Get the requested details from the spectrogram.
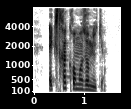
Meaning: extrachromosomal
- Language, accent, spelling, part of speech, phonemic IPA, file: French, France, extrachromosomique, adjective, /ɛk.stʁa.kʁɔ.mo.zɔ.mik/, LL-Q150 (fra)-extrachromosomique.wav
